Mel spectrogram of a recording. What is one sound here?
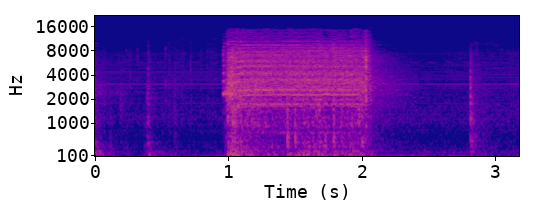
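A cordless drill whirs briefly at high speed.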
